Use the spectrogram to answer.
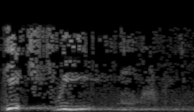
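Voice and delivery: slow stretched hitch-free; drawn-out emphasis. Acted. Preacher savouring his wish, slow and stretched. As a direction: draw out hitch-free slowly. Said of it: "preacher savours phrase".

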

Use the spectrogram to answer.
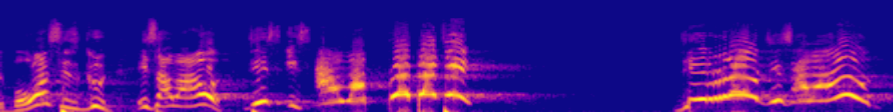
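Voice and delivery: high, full-voiced shout of ownership; possessive crowd shout. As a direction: build to a high-pitched mock-boastful yell. Mimics public eagerly claiming property.

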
